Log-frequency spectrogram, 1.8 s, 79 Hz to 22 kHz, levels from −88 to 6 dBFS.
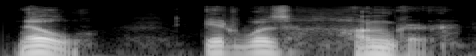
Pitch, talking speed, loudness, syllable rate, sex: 95 Hz, 135 wpm, -22 LUFS, 3.9 syllables/s, male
